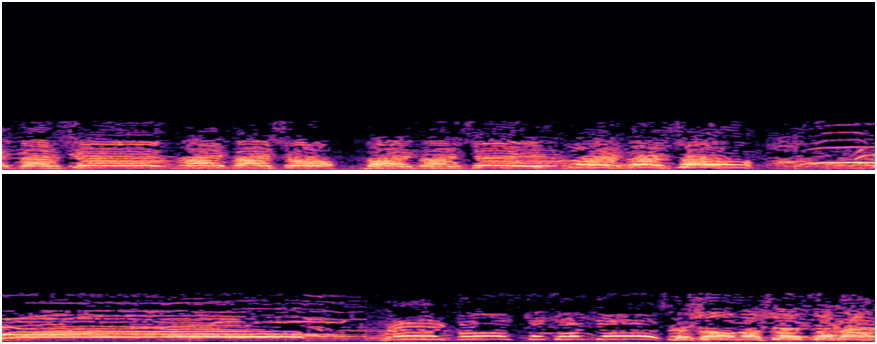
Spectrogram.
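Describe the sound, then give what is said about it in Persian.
A crowd of MEK supporters chants slogans at a rally in loud, rhythmic bursts of massed voices, with a long sustained collective shout in the middle before the short chanted phrases resume. “مانند تجمعات وابسته به اقلیت‌های قومی، گروه‌های سیاسی چپ و یا مانند این صدای هواداران سازمان مجاهدین خلق.”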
